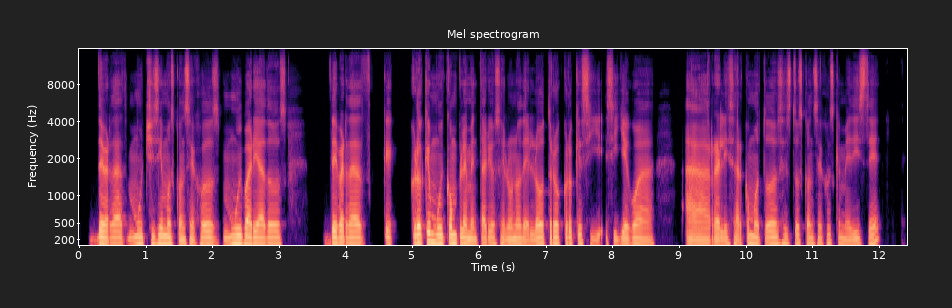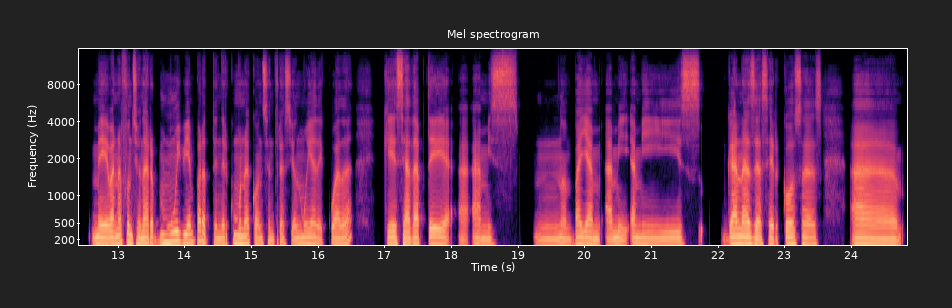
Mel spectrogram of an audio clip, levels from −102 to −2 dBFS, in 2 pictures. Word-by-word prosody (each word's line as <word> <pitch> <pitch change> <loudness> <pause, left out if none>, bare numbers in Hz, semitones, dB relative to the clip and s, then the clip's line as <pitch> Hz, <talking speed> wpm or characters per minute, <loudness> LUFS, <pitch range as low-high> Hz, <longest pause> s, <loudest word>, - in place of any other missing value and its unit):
de 195 -11 +3
verdad 120 +1 +1
muchísimos 125 +1 +1
consejos 115 +3 0
muy 135 +4 +3
variados, 120 -2 +2 0.5
de 125 -1 +2
verdad 120 -1 +2 0.3
que 120 -1 -4 0.3
creo 145 0 +6
que 170 - +5
muy 145 -3 +5
complementarios 115 -4 +2
el 105 -2 -1
uno 110 +1 +2
del 100 -1 -1
otro. 120 +1 +2
Creo 125 0 -1
que 145 - -2
si 110 -8 -6
si 105 -3 -6
llego 110 +1 +1
a 105 0 -2 0.4
a 105 -1 +1
realizar 110 0 -1
como 135 -3 +1
todos 125 +4 0
estos 135 +3 -3
consejos 115 +5 -4
que - - -9
me 105 -3 -2
diste, 130 - -2 0.6
me 120 -1 +3
van 115 +3 +3
a - - +2
funcionar 125 -6 +1
muy 155 +4 +3
bien 155 +1 0
para 170 -1 +1
tener 110 +2 -3
como 145 -1 +1
una 135 +1 +2
concentración 110 -2 -4
muy 120 +1 0
adecuada 115 0 -2 0.4
que 115 -1 +1
se 115 - 0
adapte 120 +2 +1
a 105 -1 -7
a - - -2
mis, 110 +1 -4 0.2
no 110 +3 -3
vaya, 120 0 +1 0.2
a 105 -1 -1
mi 110 -4 -1
a 115 - 0
mis 115 -1 -2 0.3
ganas 130 -1 +3
de 115 - +4
hacer 110 +1 -2
cosas, 125 -1 -1 0.4
ah, 110 -1 +2
120 Hz, 150 wpm, -21 LUFS, 110-125 Hz, 0.6 s, creo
